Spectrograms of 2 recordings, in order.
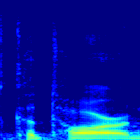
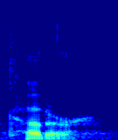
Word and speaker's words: Qatar: Johnny says it's Qatar, not Qatar. That's how they pronounced it when you were there. There's people pronouncing it otherwise now, is the issue.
